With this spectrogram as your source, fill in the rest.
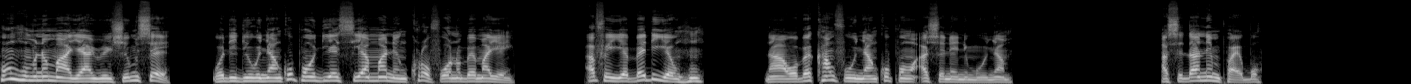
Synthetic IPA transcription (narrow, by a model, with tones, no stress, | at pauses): hʊ̃˦ɦʊ̃˦mnʊ̃˦mã˨jɛ˨a˨ɥᶣɪ˨ɕɛ̃˦mu˦sɛ˦ | wʔɔ˨dɪ˨dɪ˨e˨wo˨ɲã˨ŋkʰo˦pʰɔ̃˦ndi˦æ˦si˦a˦mã˦nɪ̃˨ŋ̩˨kʰɾɔ˦fʊ˨˦ɔ˦nʊ̃˦bɛ˦mã˦jɛ̃˨n | a˦fe˨ɾi˨jɛ˨bɛ˦dɪ˦jɛ˨n˨ɦʊ̃˦ | nã˨wɔ˨bɛ˦kʰã˦m˦fʊ˨ɔ˨o˨ɲã˨ŋkʰo˦pʰɔ̃˦na̰˨ɕɛ˨ñ˨nĩ˨mo˨ɲã˦m | a˨sɪ˨dã˦nɪ̃˦m̩˨pʰa˨ɪ˨bɔ˦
